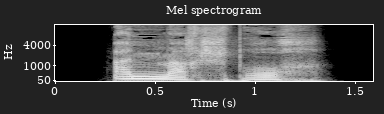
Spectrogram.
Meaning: pick-up line
- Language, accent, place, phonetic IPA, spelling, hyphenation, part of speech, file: German, Germany, Berlin, [ˈanmaxˌʃpʁʊx], Anmachspruch, An‧mach‧spruch, noun, De-Anmachspruch.ogg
